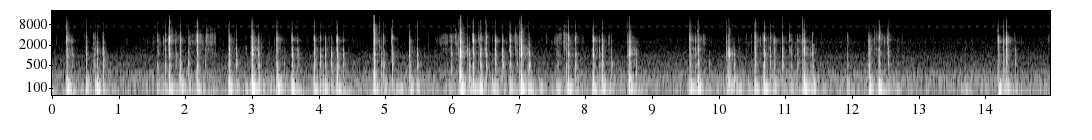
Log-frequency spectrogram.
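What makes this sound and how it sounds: A mechanical keyboard with plastic keycaps and an aluminum case is typed on by right-hand fingertips. The result is a steady stream of short, clacky keystrokes in uneven bursts with brief pauses, each with a deep thock and a bright click that fades almost at once. A faint constant high-pitched whine runs underneath throughout.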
